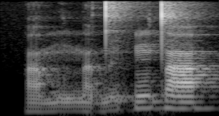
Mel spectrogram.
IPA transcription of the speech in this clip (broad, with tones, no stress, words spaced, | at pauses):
a˨mũ˨na˨ dɛ̃˧k͡pũ˦ta˦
